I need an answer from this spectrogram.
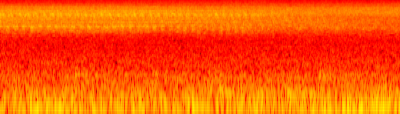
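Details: Cicadas in the trees in autumn sing a steady, high, hissing drone that never pauses.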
